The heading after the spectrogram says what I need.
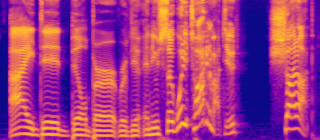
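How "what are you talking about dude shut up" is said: very high-pitched, angry, mad retort. Retelling a comedian's reaction to the speaker's claim, retelling an angry retort. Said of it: "He got so mad".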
